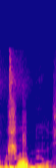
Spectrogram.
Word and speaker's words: Richard Mille: I'm like, yo, if you all rap about a Richard Mille, stop calling it Richard Millie. It's not called that. – Yeah. – It's a Richard Mille.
